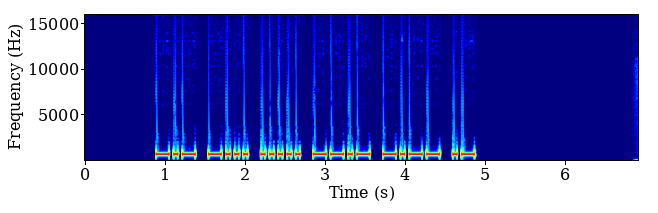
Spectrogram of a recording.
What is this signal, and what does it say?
Morse code, heard as a keyed tone, about 22 wpm, 700 Hz. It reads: KB5QYA
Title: USA Call Signs - 6 Characters - 22wpm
